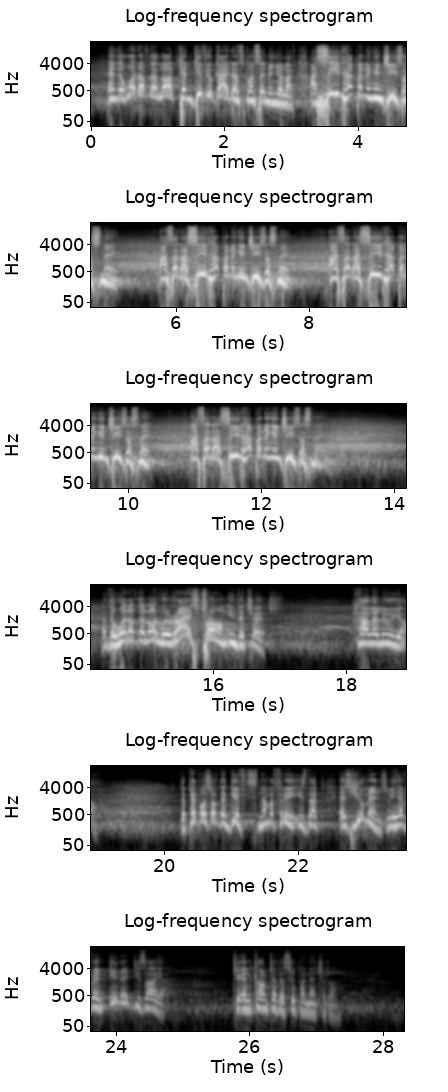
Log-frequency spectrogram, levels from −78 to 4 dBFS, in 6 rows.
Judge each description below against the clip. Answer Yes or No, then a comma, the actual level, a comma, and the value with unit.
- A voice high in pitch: Yes, high, 245 Hz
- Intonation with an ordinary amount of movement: No, wide, 6.0 semitones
